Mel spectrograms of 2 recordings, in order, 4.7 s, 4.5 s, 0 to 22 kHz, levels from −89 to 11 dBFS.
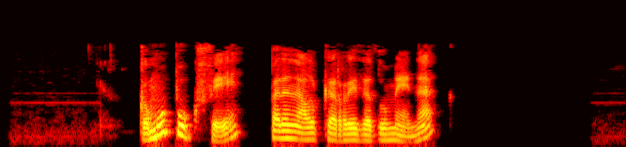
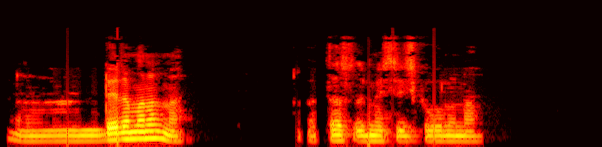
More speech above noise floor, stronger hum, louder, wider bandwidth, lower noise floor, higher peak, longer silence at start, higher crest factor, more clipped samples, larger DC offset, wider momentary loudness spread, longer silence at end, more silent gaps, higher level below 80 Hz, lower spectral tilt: first, over 74 dB vs 64 dB; neither; about the same, -17 LUFS vs -18 LUFS; second, 7.8 kHz vs 9.2 kHz; first, under -90 dBFS vs -82 dBFS; about the same, -2 dBFS vs 0 dBFS; first, 1.05 s vs 0.05 s; about the same, 18 dB vs 20 dB; neither; neither; second, 7 LU vs 18 LU; first, 1.45 s vs 0.9 s; second, none vs 1.72-1.76 s, 1.97-2.19 s; about the same, -58 dBFS vs -54 dBFS; about the same, -6 dB/octave vs -7 dB/octave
